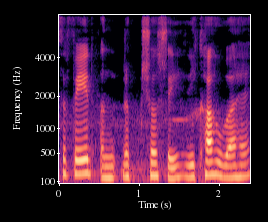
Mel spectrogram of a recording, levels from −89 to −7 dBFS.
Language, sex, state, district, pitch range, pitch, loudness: Hindi, male, Punjab, Pathankot, 150-180 Hz, 160 Hz, -20 LUFS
